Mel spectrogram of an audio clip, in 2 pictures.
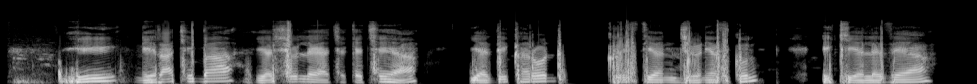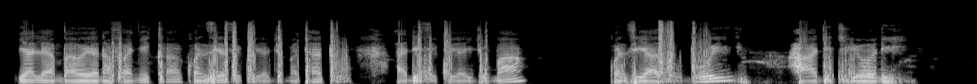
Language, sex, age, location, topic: Swahili, male, 18-24, Kisii, education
